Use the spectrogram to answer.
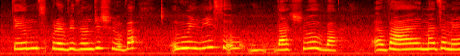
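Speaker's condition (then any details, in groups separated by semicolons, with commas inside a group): Cerebral palsy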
